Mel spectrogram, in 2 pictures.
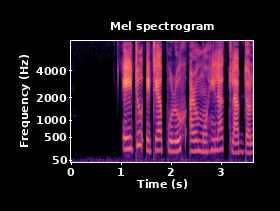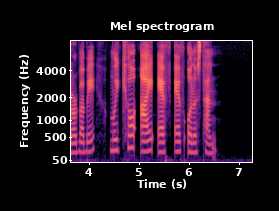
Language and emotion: Assamese, neutral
